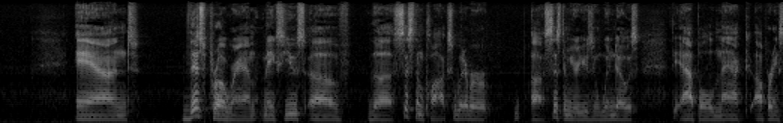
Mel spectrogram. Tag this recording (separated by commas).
Speech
